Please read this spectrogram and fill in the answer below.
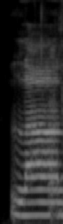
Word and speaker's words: Lechuza: We literally looked up the pronunciation before we started. I was just believing Lechuza. It is Lechuza. Yes. Lechuza.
